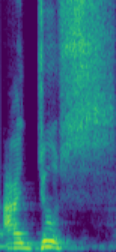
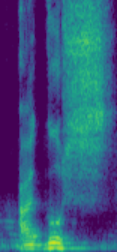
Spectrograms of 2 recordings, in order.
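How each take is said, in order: First: The middle consonant is a 'j' sound. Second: The middle consonant is a hard 'g' sound. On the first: This is the standard Arabic form. "Bahasa betul dia Ajus" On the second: This is how Egyptian Arabs say it. "Jim tu jadi Ga"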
